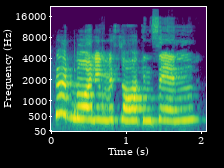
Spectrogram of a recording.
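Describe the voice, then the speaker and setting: A woman's voice: extremely high pitch, steady tone, normal speed, sharp tone. A young woman playing a feisty, prim heroine in a 1930s radio play, speaking emphatically. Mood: bright, coy. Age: young adult. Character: feisty, indignant young woman, handcuffed unwilling companion. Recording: roomy, echoing home recording.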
